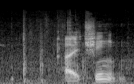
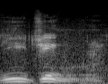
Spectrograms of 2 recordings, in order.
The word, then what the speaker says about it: I Ching: I Ching. It's pronounced Yi Jing.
